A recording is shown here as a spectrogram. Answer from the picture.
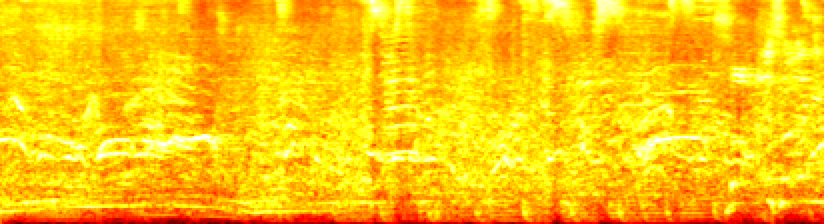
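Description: Riders on a Jumper (Disco Jump) fairground ride screaming and shouting together as their seat row is swung up and down, many shrill voices overlapping.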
